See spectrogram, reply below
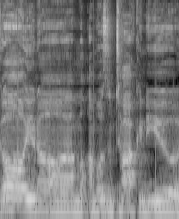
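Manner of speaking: play-acted, defensive, brushing-off tone. Retelling a coworker's reply after being called out: imitating someone getting defensive. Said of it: "he got all defensive".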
